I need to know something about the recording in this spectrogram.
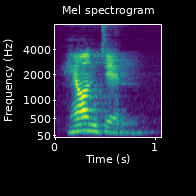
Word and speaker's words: Hyunjin: This name of the member of stray kids is pronounced Honjin.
